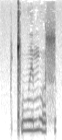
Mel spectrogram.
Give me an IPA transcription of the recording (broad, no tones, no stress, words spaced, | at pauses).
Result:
ǃʼue̯mʊɬ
